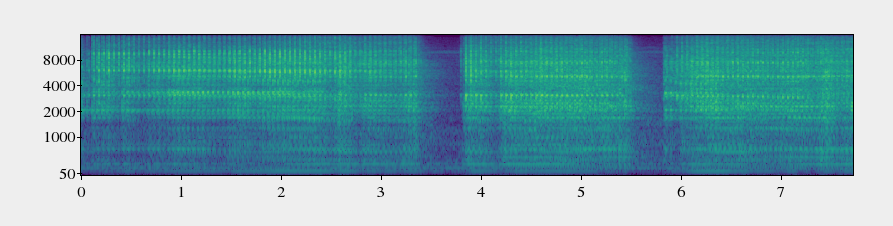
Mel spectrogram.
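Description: Half-inch spindle gouge cutting spinning cedar of Lebanon on a wood lathe, in three cuts separated by short breaks about three and a half and five and a half seconds in, over the lathe's steady hum.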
